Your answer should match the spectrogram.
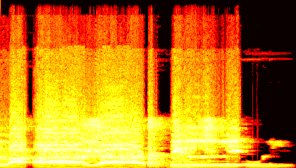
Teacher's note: Ini jadi bacanya la ayatil liuli. Jadi kasroh tainnya langsung masuk ke dalam lamnya atau ro-nya. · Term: idgham bila gunnah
